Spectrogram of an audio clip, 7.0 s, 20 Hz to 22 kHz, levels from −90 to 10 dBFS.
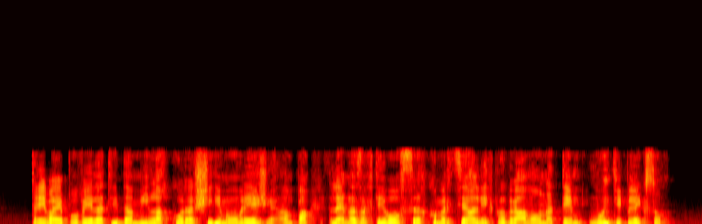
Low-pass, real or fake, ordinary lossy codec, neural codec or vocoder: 7.2 kHz; fake; none; codec, 16 kHz in and 24 kHz out, 1.1 kbps, FireRedTTS-2 codec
